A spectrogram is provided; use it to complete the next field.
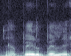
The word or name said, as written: delp7Ilp7ili7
